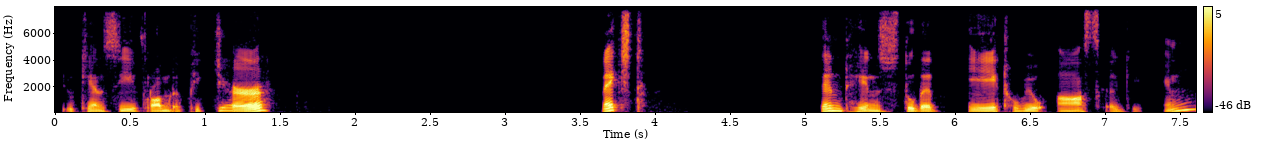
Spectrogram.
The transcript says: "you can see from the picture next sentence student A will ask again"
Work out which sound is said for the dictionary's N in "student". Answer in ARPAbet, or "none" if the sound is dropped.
none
